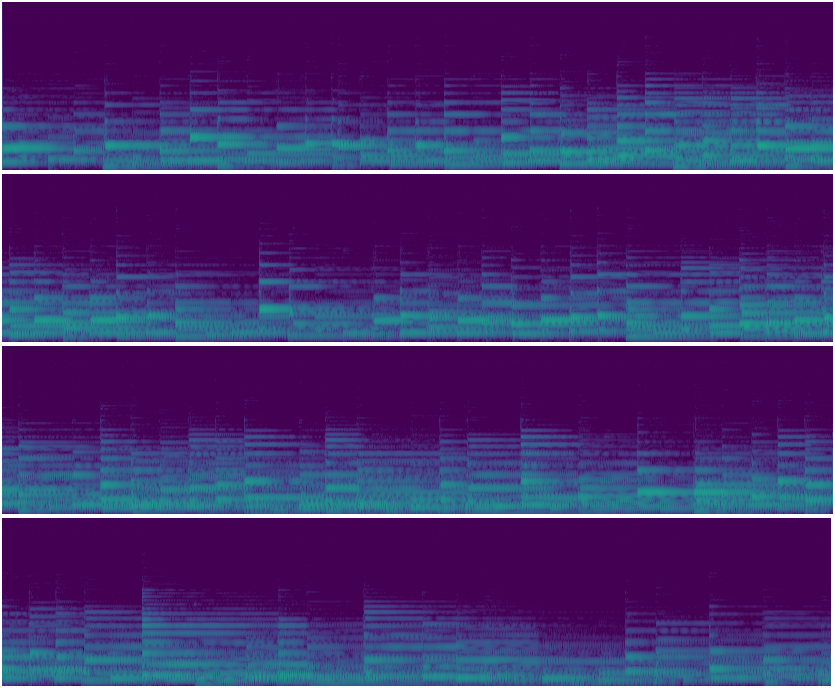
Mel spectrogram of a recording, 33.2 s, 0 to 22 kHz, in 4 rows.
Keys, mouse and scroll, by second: 1.4 click, 7.5 click, 9.4 typing, 10.4 click, 10.8-11.2 scroll down 2, 11.3-12.6 middle drag, 14.2 shift+middle click, 18.8 5, 22.1 typing, 22.8 click, 27.8 click, 27.9-28.7 typing, 29.2 click, 32.6 click.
